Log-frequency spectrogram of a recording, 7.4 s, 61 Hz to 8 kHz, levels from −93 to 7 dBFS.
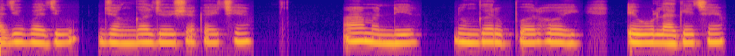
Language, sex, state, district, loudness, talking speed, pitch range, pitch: Gujarati, female, Gujarat, Valsad, -17 LUFS, 105 wpm, 205-215 Hz, 210 Hz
